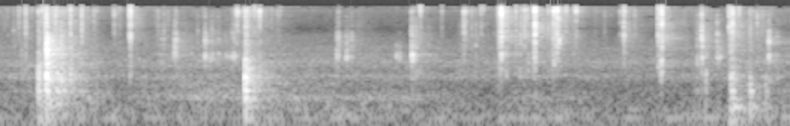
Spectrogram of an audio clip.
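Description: A utility knife blade cuts and scrapes a solid soap bar with an orange dotted coating over a translucent core. The clip is a quiet, irregular series of short, crisp, bright scraping and crackling cuts with almost no low end. Each cut dies away quickly, leaving a dry, close sound.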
